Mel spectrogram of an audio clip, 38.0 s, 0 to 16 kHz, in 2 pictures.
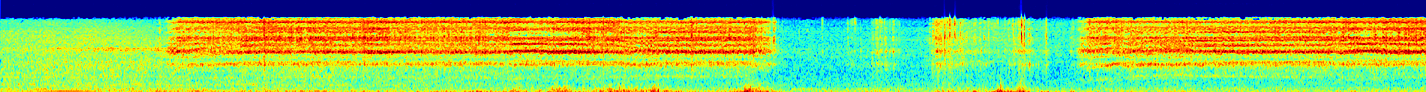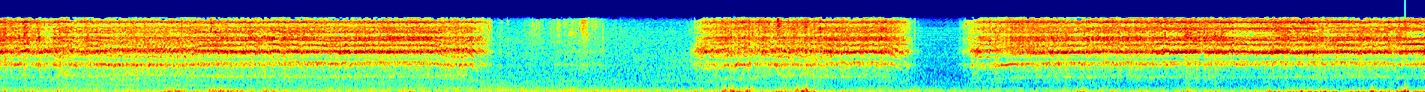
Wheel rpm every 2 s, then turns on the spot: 0, 120, 160, 160, 160, 20, 20, 110, 160, 160, 160, 160, 110, 10, 120, 80, 140, 160, 160.
10-14 30-32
